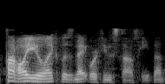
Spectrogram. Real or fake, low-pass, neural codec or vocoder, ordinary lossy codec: fake; 5.4 kHz; codec, 16 kHz, 0.5 kbps, X-Codec, HuBERT features, trained on general audio; MP3, 24 kbps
